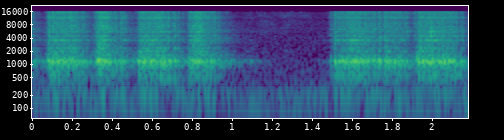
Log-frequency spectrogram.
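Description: Valve face grinding against its seat insert with coarse valve-grinding compound (about 200 grit), turned back and forth by a suction-cup lapping stick: a gritty rasping scrape in two strokes with a short pause about a second in. The faces are not yet worn in, so the lapping sounds coarse.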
